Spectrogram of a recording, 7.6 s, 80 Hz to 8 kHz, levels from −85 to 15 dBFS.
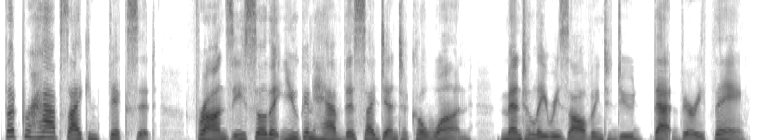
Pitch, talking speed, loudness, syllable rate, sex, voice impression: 195 Hz, 175 wpm, -19 LUFS, 4.9 syllables/s, female, feminine, middle-aged, tensed, bright, clear, slightly raspy, intellectual, friendly, reassuring, elegant, lively, slightly kind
